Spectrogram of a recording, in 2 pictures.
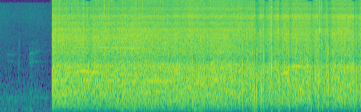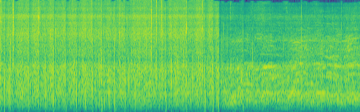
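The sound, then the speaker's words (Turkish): Heavy rain and hail pound down in a sudden, steady roar of dense crackling impacts, loud, continuing without a break for several seconds. “Yağmuru da yedik, doluyu da yedik.”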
